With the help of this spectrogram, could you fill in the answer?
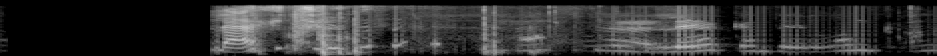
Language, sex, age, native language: Icelandic, female, 12, Icelandic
